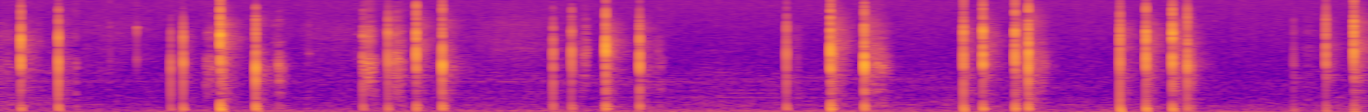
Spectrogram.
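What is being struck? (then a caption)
Hardcover paper book. Long fingernails tap the dark blue front cover of a Harry Potter hardcover book held upright, making about two dozen crisp, bright clicks in an uneven rhythm. Each tap dies away almost instantly, with a faint scratchy rustle between hits.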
